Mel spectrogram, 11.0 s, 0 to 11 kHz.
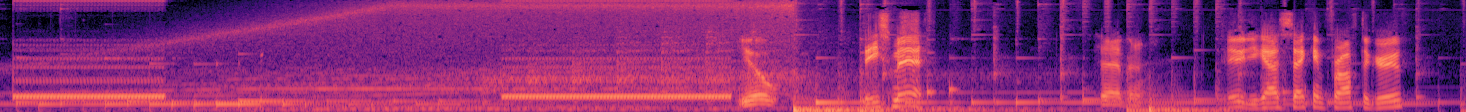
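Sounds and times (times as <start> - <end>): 
electronic telephone tones during a cold call: 0.0 - 1.8, 3.6 - 5.9
speech: 5.6 - 7.1, 8.3 - 10.7.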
